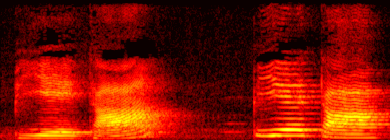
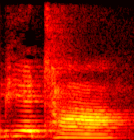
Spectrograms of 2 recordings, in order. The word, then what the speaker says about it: pietà: father mercy Bob bow PETA PETA don't say pietà Oh Pete ha ha ha no PA da da da stress on the last a ok like a French word so Bob ba ba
